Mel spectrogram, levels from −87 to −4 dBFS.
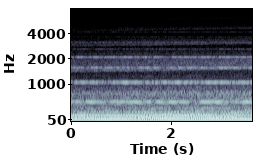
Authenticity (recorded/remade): recorded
